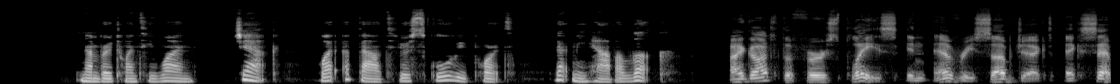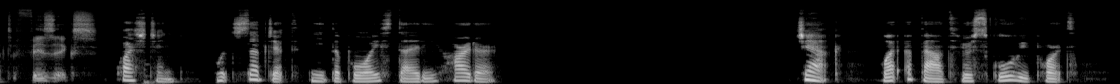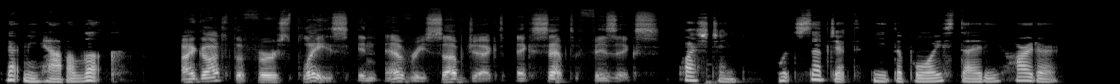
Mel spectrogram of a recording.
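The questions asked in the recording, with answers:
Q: Which subject need the boy study harder?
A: Physics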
